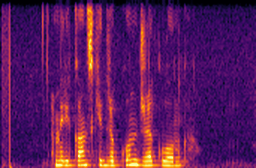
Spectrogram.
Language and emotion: Russian, neutral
